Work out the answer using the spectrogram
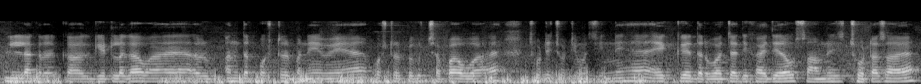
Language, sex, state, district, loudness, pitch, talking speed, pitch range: Hindi, male, Haryana, Jhajjar, -16 LUFS, 135 Hz, 230 wpm, 130-140 Hz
